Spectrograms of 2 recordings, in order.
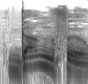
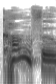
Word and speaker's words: gung fu: Or as Bruce called it, gung fu with a G.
